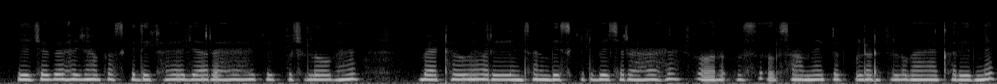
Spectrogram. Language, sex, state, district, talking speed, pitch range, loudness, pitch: Hindi, female, Bihar, Darbhanga, 190 wpm, 215-225 Hz, -26 LUFS, 220 Hz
